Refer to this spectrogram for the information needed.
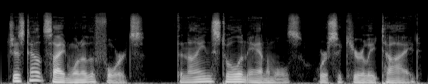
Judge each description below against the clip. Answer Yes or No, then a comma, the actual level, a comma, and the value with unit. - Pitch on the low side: Yes, low, 100 Hz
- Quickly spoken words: No, average, 180 wpm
